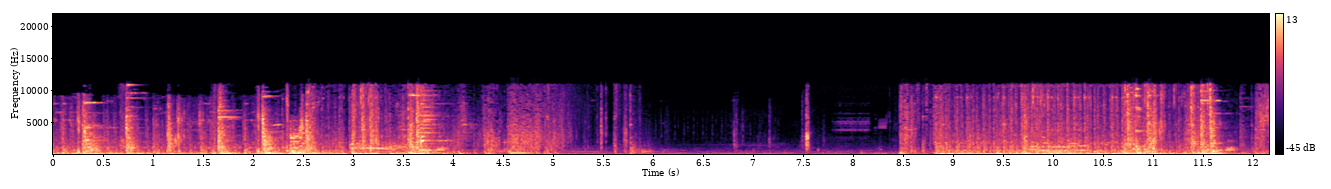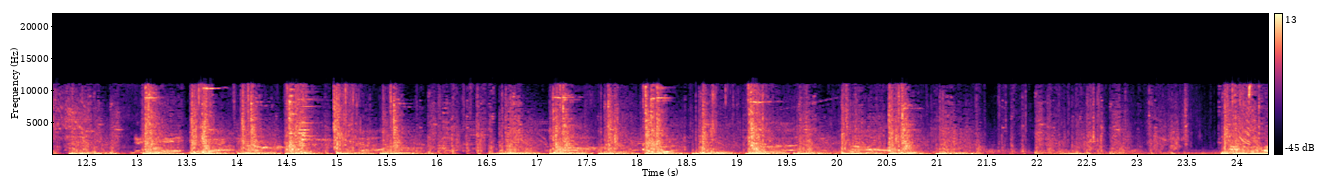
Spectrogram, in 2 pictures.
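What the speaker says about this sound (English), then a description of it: "Shoot him in the head, I don't care." Dense, continuous gunfire in the RoboCop: Rogue City video game, loud rapid shots and bursts hammering almost without pause, with a brief quieter lull partway through before the barrage resumes.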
